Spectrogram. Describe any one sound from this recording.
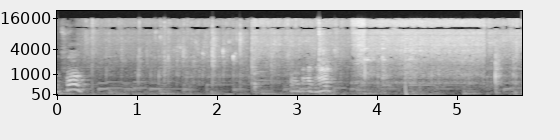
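Oil sizzles softly in a pot.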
